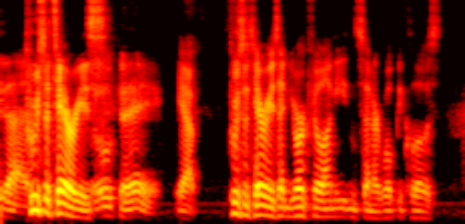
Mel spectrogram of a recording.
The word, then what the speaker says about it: Pusateri's: Pusateri's.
